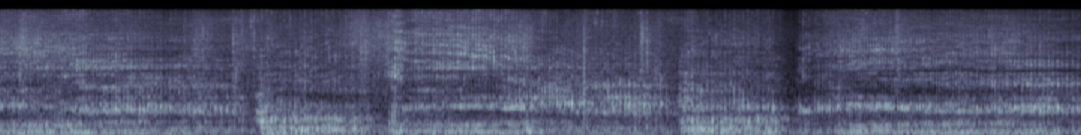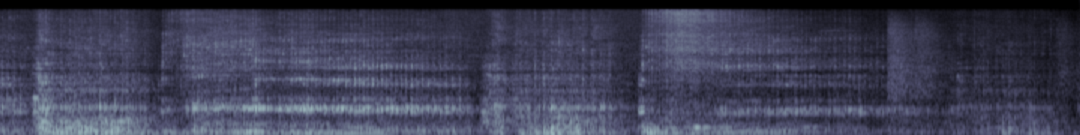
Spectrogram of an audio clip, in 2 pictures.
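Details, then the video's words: Series of deep Sumatran tiger roars recorded just two meters from the animal with simple equipment: long rough low rumbles broken by short gaps and loud swells, fading toward the end, over a steady background hum. "sumatran tiger roar"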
